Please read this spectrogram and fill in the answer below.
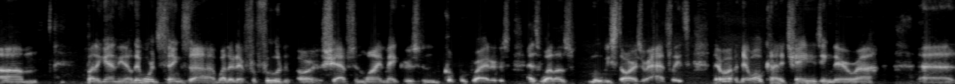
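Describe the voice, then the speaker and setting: A man talks at a moderate pace. The sound is dry and close with no echo, with noticeable background noise. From New Jersey (born Brooklyn). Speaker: chef and restaurateur. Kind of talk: podcast interview. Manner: halting, with many restarts.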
